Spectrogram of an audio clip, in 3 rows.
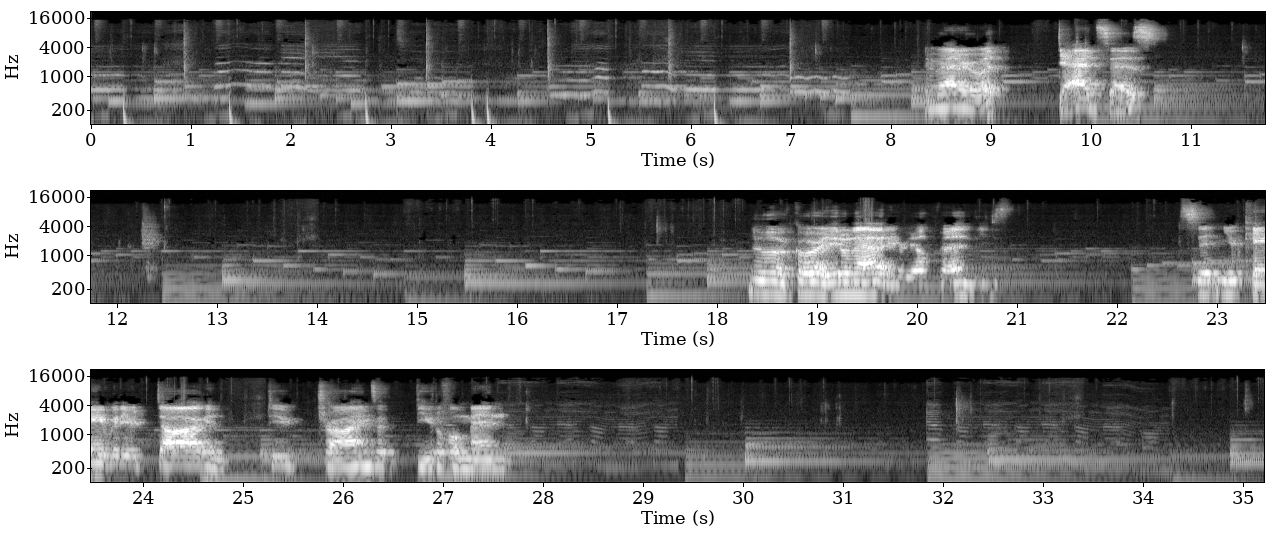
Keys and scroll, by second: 2.0 ctrl+z, 2.7 ctrl+z, 3.3 ctrl+z, 4.2 ctrl+z, 7.2 x, 9.9 x, 11.4 Escape, 13.8 x, 15.9 x, 17.3 ctrl+z, 22.5 ctrl+z, 23.3 ctrl+z, 25.0 ctrl+z, 25.8 ctrl+z, 27.6 ctrl+z, 29.5 ctrl+z, 30.8 ctrl+z, 32.1 ctrl+z, 34.4 space.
